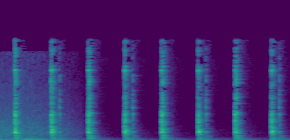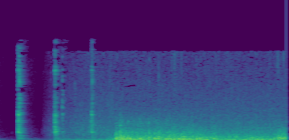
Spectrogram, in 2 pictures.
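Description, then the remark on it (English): A run of about ten evenly spaced sharp taps gives way to a sudden downpour, heavy rain hissing loud and steady until the end. No one speaks. “It's raining a lot now.”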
